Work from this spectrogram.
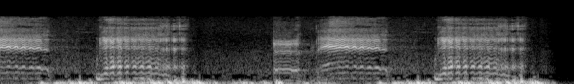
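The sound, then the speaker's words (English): Baby lambs bleat loudly in several long, wavering cries, one after another with brief gaps between them, and the calls fade out abruptly at the end. “then we got some baby lambs, Mary Beth's baby lambs”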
